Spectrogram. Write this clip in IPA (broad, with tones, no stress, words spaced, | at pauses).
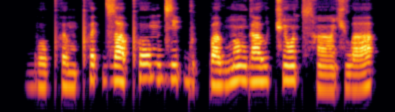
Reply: bo˨˩pʰə˨˩m pʰə˦t̚d͡za˥˧ pʰo˦m d͡zi˦ʔɡu˨t̚pa˧wn̪ɔ̃˦ ɡa˦wt͡ɕɔ̃˦ t͡sʰã˨˩ɕwa˨˦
